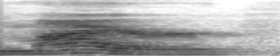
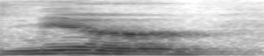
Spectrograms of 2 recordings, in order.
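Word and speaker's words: Myre: correct the pronunciation because we were saying meijer and it's not it's pronounced mirror who is the hero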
